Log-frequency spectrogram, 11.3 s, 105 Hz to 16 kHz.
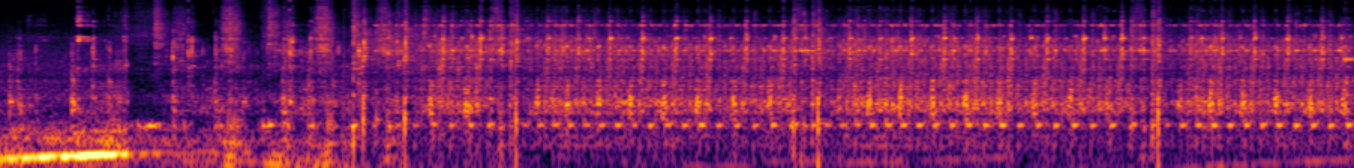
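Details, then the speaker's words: Buzacott 2hp hit-and-miss engine, hand-cranked via the flywheel with choke at a fairly rich setting and oiler open, starts with loud irregular popping and clattering valve gear, then runs strongly; normal running. "okay so now you've seen how it works more or less um let's uh start it up"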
